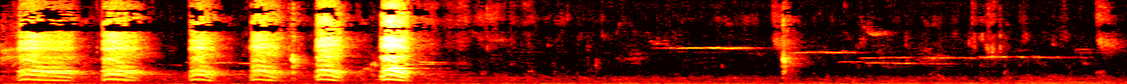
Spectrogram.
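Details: Crows calling from a pair being fed in the morning: six loud, rasping, falling caws spaced about half a second apart over three seconds, then quiet with distant thin bird whistles and a low hum.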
